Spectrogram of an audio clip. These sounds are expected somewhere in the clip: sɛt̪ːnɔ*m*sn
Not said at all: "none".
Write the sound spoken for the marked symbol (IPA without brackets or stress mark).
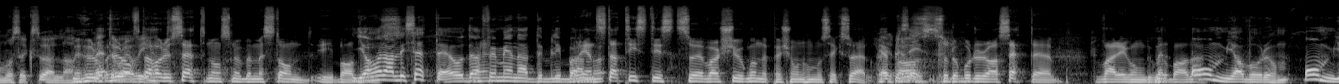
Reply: n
